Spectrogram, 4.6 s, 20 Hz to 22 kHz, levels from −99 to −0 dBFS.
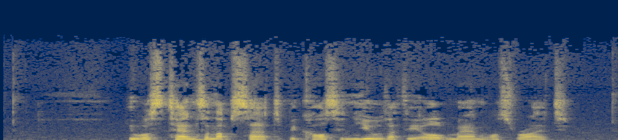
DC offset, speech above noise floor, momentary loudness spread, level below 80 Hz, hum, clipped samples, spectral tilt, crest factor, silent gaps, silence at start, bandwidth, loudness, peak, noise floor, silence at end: under 0.1%; 36 dB; 12 LU; -54 dBFS; none; under 0.1%; -3 dB/octave; 20 dB; none; 0.95 s; 16 kHz; -18 LUFS; 0 dBFS; -55 dBFS; 0.4 s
